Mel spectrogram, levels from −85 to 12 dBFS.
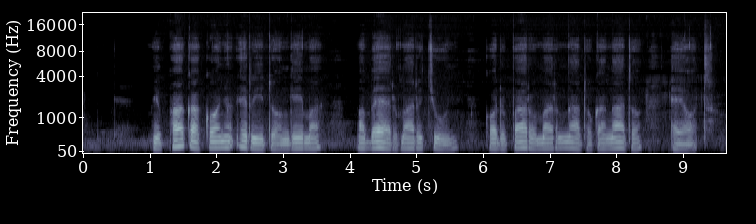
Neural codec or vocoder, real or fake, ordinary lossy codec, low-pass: none; real; none; none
